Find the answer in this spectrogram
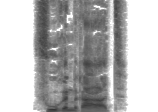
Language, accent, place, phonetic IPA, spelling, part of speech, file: German, Germany, Berlin, [ˌfuːʁən ˈʁaːt], fuhren Rad, verb, De-fuhren Rad.ogg
- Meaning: first/third-person plural preterite of Rad fahren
